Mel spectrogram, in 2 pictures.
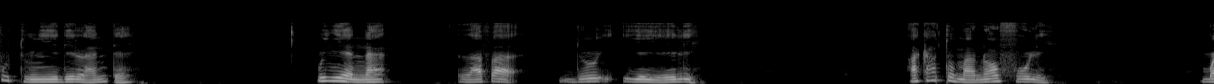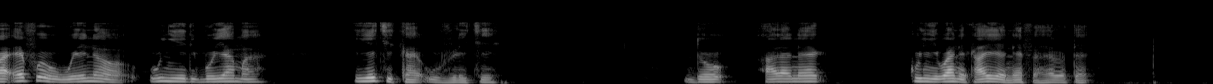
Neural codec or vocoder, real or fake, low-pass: none; real; 7.2 kHz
